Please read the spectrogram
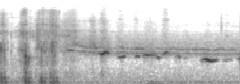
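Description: A few soft rustles, then from just under a second in a thin, wavering whistle that wobbles up and down in pitch: a comic whistling-snore effect for the puppet characters fast asleep under the quilt.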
